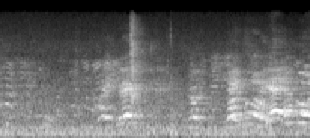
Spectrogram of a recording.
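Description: Voices shouting and calling out at a football match, louder and busier in the second half. One sharp knock comes a little before the middle.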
